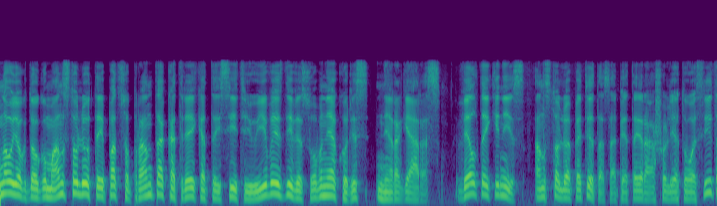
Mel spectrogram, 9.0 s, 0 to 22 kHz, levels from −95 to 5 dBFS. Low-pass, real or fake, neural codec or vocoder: 7.2 kHz; real; none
